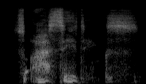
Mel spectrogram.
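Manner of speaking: eerie stage whisper. Pretend. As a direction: breathe it like a ghost story. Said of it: "spooky whisper joke".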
